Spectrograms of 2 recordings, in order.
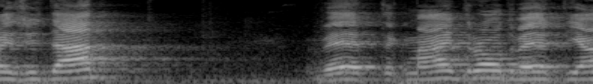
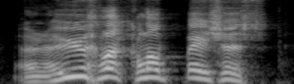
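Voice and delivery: higher, louder, furious stop it; bitter man cutting off his friend's advice, angry; angry outburst; 4 semitones higher, 5 dB louder than usual. Acted. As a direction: snap it at him, fed up. Heated quarrel about council.

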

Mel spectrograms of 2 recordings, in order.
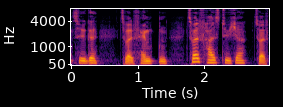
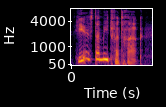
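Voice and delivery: much higher-pitched villain's voice; dreadful adversary. A narrator's reading. The dreadful lawyer shows the lease to officials, high-voiced. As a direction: produce the proof in a high, menacing voice. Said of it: "sagte der schreckliche Fraisier".

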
